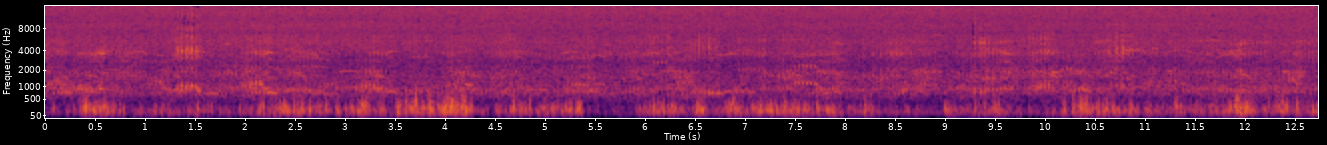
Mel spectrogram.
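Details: Sandhill Crane families gathered at Creamer's Field refuge in Fairbanks, Alaska, preparing to migrate to Texas; many overlapping rolling, rattling calls repeated in loud bursts every second or two, with a brief quieter lull near the middle.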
